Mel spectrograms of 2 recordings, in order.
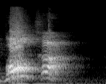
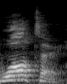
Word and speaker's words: WALTER: There's no fucking way the NXT UK Championship is going to be represented by anybody else other than Volta. – Yes, in Tampa, Florida. – I'm sick of people calling him Walter. His name is Volta. Volta. Pronounce his name right.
